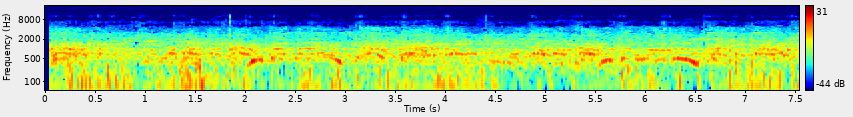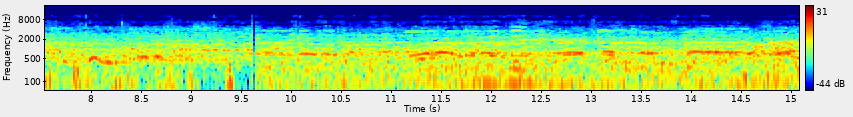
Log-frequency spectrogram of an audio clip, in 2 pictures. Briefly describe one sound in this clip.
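A large crowd chants and shouts together outdoors.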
